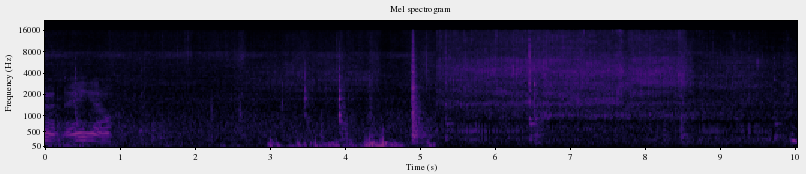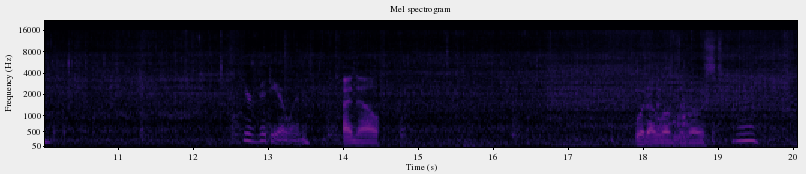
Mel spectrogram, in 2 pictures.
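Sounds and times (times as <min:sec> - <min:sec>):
chicken sizzling in a frying pan: 0:00.0 - 0:20.0.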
